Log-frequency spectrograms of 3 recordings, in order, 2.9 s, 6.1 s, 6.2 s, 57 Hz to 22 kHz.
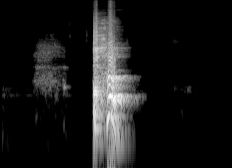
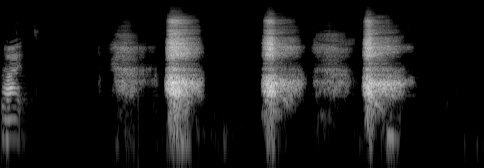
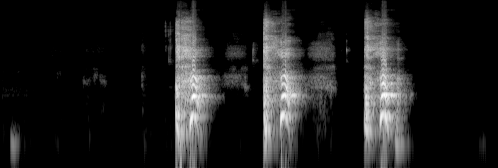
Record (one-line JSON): {"cough_length": "2.9 s", "cough_amplitude": 32768, "cough_signal_mean_std_ratio": 0.3, "exhalation_length": "6.1 s", "exhalation_amplitude": 23606, "exhalation_signal_mean_std_ratio": 0.38, "three_cough_length": "6.2 s", "three_cough_amplitude": 31920, "three_cough_signal_mean_std_ratio": 0.34, "survey_phase": "beta (2021-08-13 to 2022-03-07)", "age": "65+", "gender": "Female", "wearing_mask": "No", "symptom_none": true, "smoker_status": "Ex-smoker", "respiratory_condition_asthma": false, "respiratory_condition_other": false, "recruitment_source": "REACT", "submission_delay": "1 day", "covid_test_result": "Negative", "covid_test_method": "RT-qPCR"}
